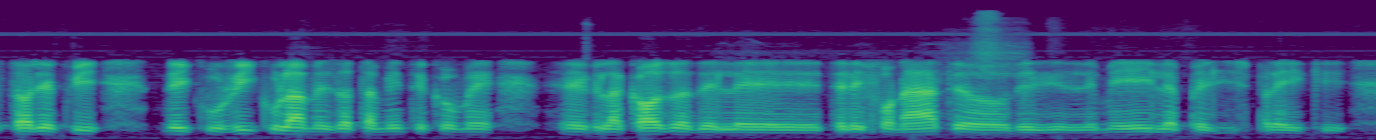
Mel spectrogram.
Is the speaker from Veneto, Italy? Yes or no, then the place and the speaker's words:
yes; Venice, Veneto, Italy; ho un mio flemma, che è la flemma di uno che ha lo scirocco nel sangue, perché io sono un veneziano, quindi faccio fatica a scompormi.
